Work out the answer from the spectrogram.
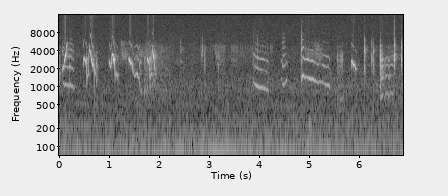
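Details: Pet budgerigars give short chirps and falling whistled notes in quick clusters, with quieter stretches between and a low background hum.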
